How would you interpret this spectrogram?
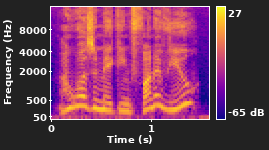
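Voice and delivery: put-on high-pitched boyish protest. A narrator's reading. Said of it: "protested Tip".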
